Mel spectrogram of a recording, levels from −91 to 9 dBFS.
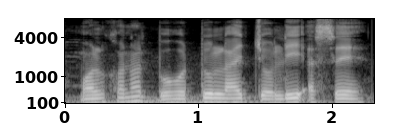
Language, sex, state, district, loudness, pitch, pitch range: Assamese, male, Assam, Kamrup Metropolitan, -16 LUFS, 130 Hz, 125-140 Hz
